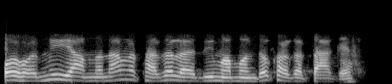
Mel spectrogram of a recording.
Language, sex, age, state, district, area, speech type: Manipuri, female, 60+, Manipur, Kangpokpi, urban, conversation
